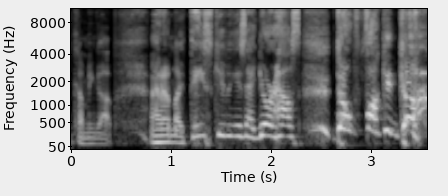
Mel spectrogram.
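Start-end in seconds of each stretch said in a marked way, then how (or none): 1.2-3.5 put-on shrill, very high, enraged, furious yell. Retelling telling a family member not to come to Thanksgiving: imitating own furious yelling. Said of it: "I was so fucking mad at him".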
